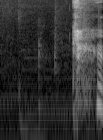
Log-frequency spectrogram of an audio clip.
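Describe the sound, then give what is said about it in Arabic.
A person with a winter cold coughs in a short, sharp double burst, harsh and breathy, the second hack slightly louder than the first, after a moment of low hum. “دخلت شتاء وكحة بقى ودور البرد المنتشر. عفوا.”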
